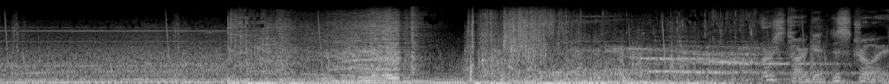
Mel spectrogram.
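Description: Heavy explosions in the DOOM Eternal game, with deep rumbling booms bursting in around the two- and five-second marks over a dense, roaring backdrop of layered game sound, with voice-like elements mixed in.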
